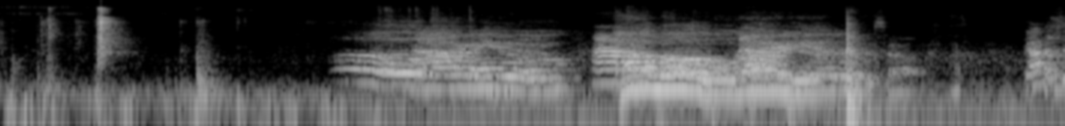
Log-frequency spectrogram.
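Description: A few sharp gunshot cracks at an indoor shooting range in the first two seconds, the loudest about a second in. Then voices singing together for about five seconds, ending with a sharp knock.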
